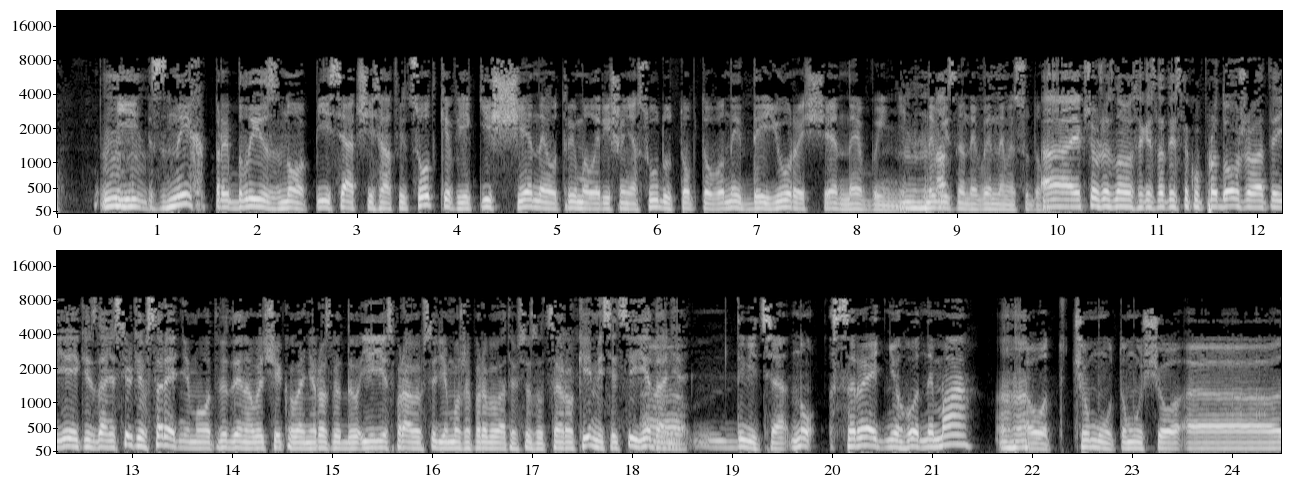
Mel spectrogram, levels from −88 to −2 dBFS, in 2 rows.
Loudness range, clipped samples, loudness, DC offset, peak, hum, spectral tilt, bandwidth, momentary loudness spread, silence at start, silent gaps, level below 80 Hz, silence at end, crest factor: 2 LU; under 0.1%; -18 LUFS; 0.2%; -6 dBFS; none; -5.5 dB/octave; 8.8 kHz; 4 LU; 0 s; none; -42 dBFS; 0 s; 12 dB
